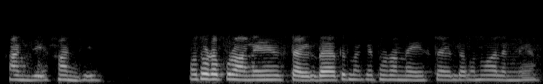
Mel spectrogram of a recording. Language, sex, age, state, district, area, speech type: Punjabi, female, 30-45, Punjab, Ludhiana, urban, conversation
